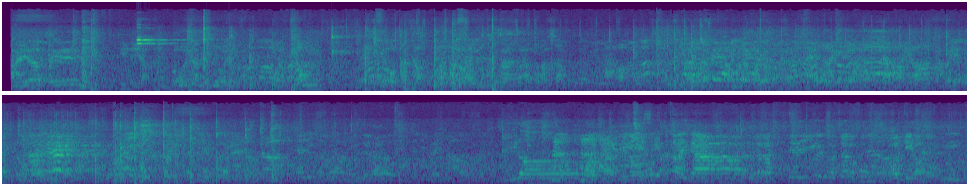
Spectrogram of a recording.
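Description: Young men shout and call to each other.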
